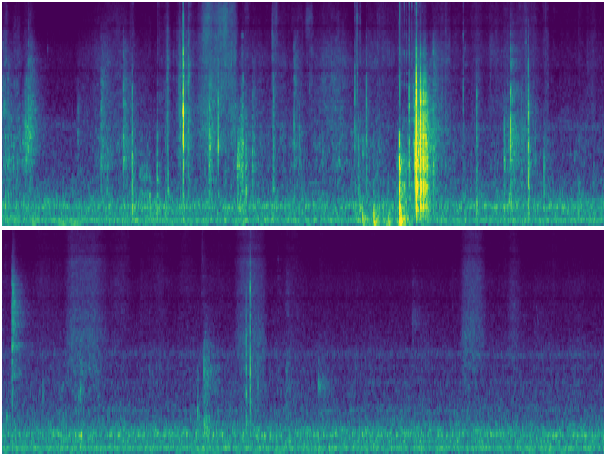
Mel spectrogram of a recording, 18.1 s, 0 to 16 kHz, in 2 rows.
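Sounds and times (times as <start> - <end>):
low room hum: 0.0 - 18.0
paper rustling: 1.4 - 8.2.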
